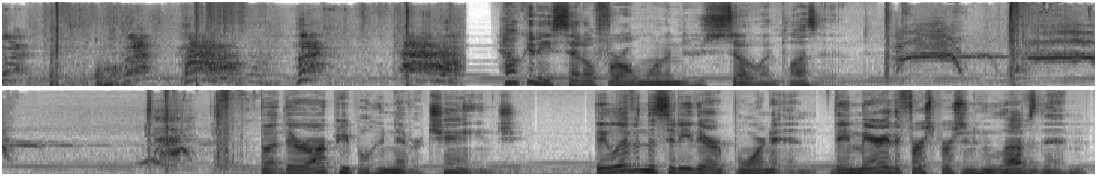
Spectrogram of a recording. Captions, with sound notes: How can he settle for a woman who's so unpleasant? - ( SCREAMING ) - ( CRUNCHING ) - But there are people who never change. They live in the city they are born in, they marry the first person who loves them,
